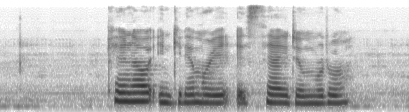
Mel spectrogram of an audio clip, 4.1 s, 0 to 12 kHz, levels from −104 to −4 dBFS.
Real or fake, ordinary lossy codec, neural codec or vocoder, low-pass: fake; none; autoencoder, 22.05 kHz, a latent of 192 numbers a frame, VITS, trained on one speaker; 9.9 kHz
